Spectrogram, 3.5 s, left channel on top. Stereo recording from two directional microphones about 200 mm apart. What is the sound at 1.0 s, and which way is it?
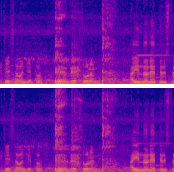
Speech, 30° right (ahead or behind).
